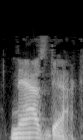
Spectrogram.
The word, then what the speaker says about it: NASDAQ: Stock Exchange nysse and the NASDAQ which is pronounced NASDAQ NASDAQ stands for the National Association of Securities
